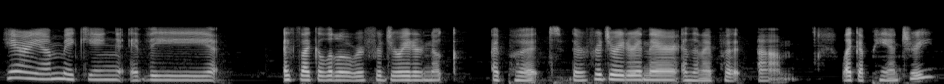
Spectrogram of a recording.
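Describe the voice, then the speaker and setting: A young woman with a medium-pitched, gravelly voice narrates her Sims build at a normal pace, congested from a summer cold. As a YouTuber doing a casual voice-over, she chats and rambles with lots of fillers. The recording is dull and lo-fi, with faint music playing.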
